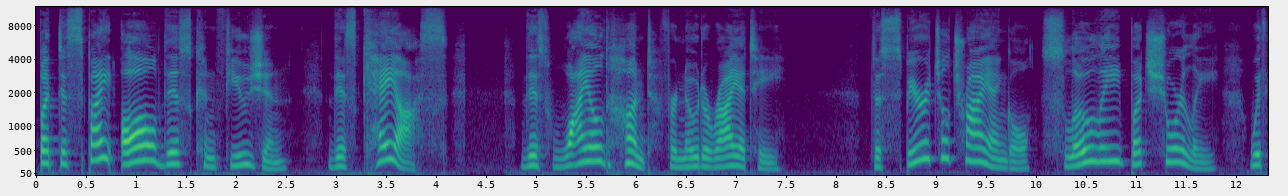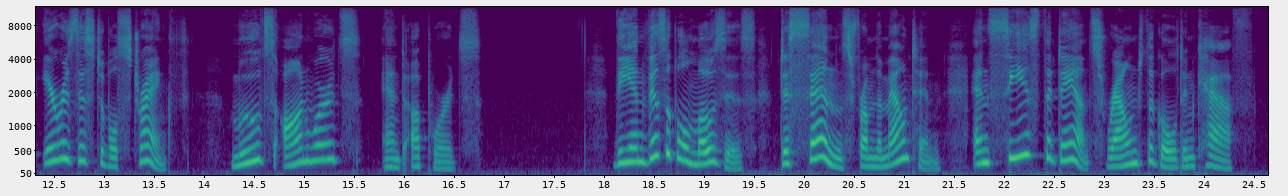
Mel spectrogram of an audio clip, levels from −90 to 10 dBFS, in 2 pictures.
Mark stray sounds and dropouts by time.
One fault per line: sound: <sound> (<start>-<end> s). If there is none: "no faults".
no faults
